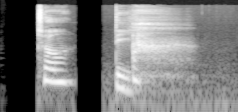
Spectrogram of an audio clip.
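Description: A person's brief vocal sound about half a second in, then a long sigh that starts in the voice, falls in pitch and trails off into breath.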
